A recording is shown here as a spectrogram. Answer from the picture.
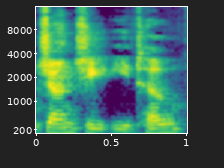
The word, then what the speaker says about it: Junji Ito: It's kind of like Junji Ito. Yeah, no, I'm Junji Ito.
